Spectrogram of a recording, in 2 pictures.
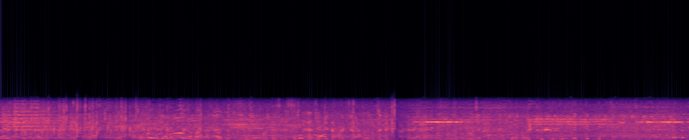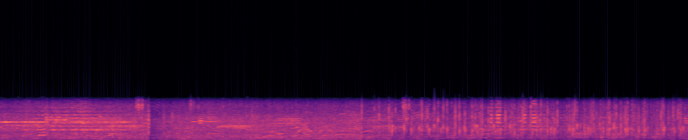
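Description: A crowd of spectators chatters all around, close by in open air.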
